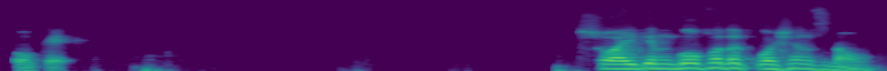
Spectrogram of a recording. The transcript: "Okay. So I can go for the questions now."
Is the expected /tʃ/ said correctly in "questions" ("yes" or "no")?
no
